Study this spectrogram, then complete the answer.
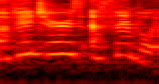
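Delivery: high, loud rally cry; excited. Retold or imitated. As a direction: shout it like a hero. Quoting movie rally cry.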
